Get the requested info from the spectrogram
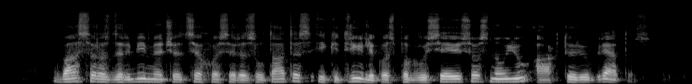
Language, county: Lithuanian, Kaunas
